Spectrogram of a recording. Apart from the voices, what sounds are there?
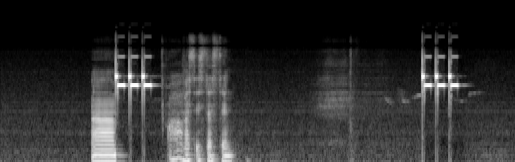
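diabetes monitor alarm beeping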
